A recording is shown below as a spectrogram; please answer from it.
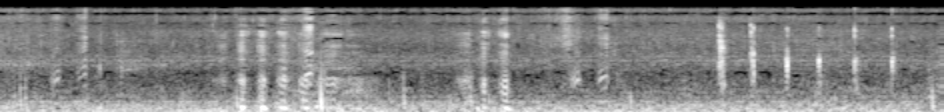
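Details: Domestic goat mother just after her first kidding, a hard birth with a single kid: a short run of low, quavering bleats midway through, over steady background hiss and scattered clicks.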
